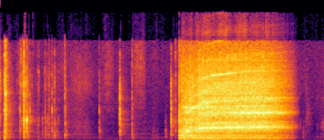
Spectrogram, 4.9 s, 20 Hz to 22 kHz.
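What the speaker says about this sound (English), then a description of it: "So I blended my peach mixture for about 45 seconds" Scattered clicks and taps lead into a loud blender burst that runs steadily for about two seconds, pulsing a peach mixture for sherbet, then cuts off.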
